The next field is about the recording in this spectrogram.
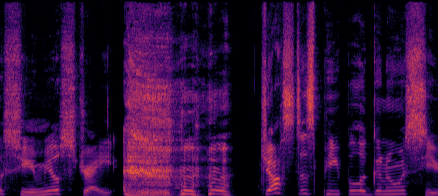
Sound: laughs

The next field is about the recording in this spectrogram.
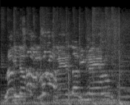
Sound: clamoring

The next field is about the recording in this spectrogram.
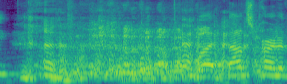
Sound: laughter

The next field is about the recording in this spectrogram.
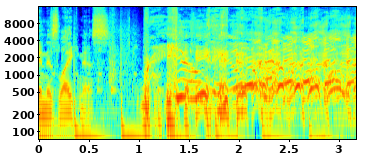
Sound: laughs

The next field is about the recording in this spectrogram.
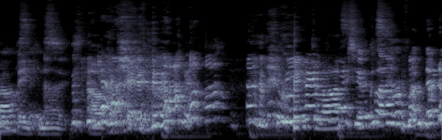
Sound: laughing

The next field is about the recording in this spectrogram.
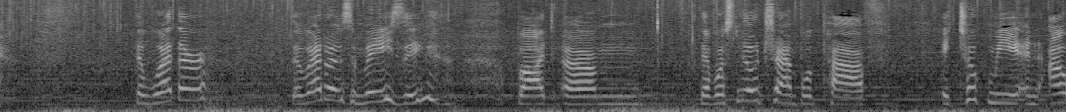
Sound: laughs

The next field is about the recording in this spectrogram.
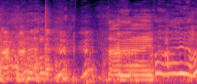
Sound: laughing

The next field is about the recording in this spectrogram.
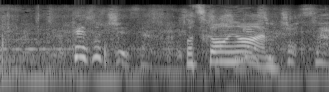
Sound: speaking in Italian

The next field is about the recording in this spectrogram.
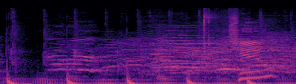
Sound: audience shouting numbers

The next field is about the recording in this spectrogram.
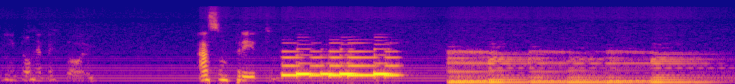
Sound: speaking to Portuguese

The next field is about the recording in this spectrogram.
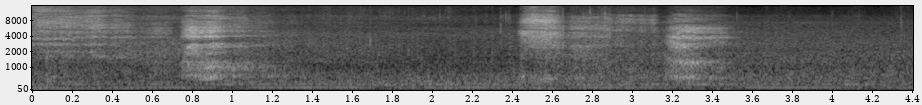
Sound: Alex gasping

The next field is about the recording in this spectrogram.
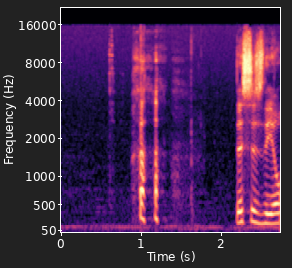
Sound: laughs

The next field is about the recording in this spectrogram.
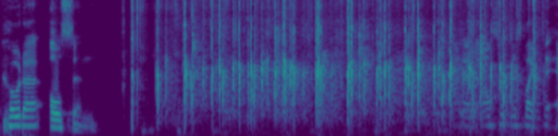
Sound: audience applauding

